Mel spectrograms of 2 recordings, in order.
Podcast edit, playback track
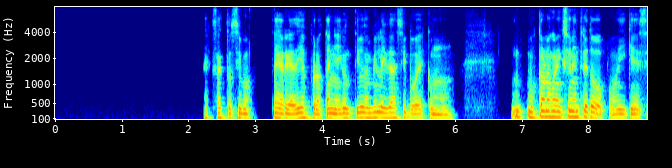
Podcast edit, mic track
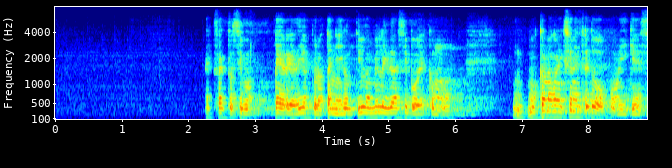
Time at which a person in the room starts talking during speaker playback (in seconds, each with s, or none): none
